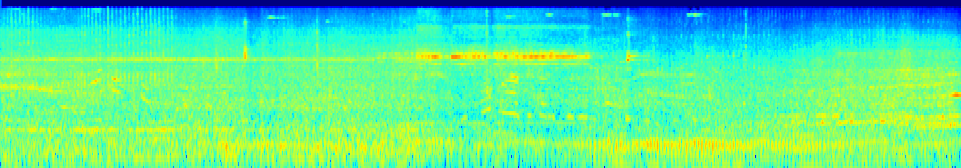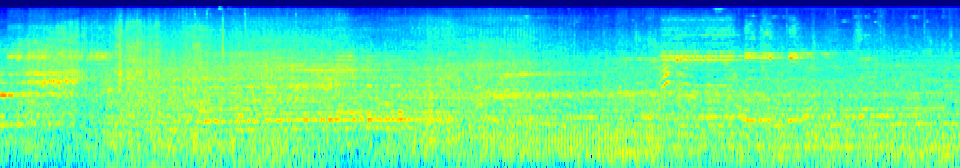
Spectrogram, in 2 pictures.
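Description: Street traffic with vehicle horns tooting several times, and people talking.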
